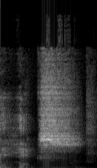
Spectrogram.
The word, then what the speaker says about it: Hicks: And misses outside, 3-0 to Hicks. Hicks rhymes with dicks.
